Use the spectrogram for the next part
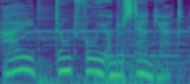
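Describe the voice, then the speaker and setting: An actress playing a solemn, tender female ruler in a video game, speaking in a measured, grave, formal way. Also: mid-range voice, close to an everyday voice. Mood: pensive, subdued. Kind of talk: scripted video game voice acting. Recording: background music under the voice.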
